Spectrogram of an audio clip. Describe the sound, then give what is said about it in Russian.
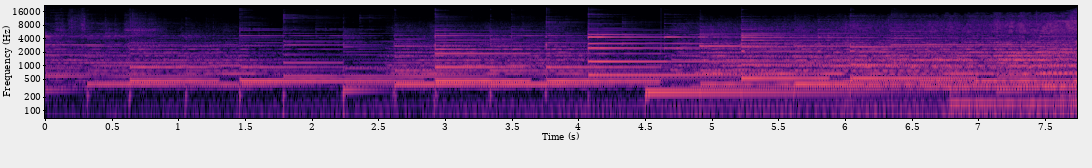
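A train rolls by loud, its horn sounding in long, overlapping multi-tone blasts that shift pitch, with a steady rumble and faint rhythmic clatter underneath throughout. “Поезд, и у меня есть маршрут.”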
